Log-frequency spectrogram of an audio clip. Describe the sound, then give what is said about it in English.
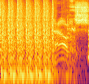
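Firing squad gunfire sound effect: a rapid, evenly spaced volley of loud shots lasting about a second, then a wavering tonal sound as it trails off. “I got to give you the firing squad, my friend.”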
